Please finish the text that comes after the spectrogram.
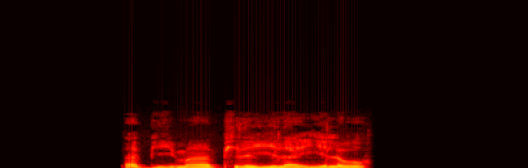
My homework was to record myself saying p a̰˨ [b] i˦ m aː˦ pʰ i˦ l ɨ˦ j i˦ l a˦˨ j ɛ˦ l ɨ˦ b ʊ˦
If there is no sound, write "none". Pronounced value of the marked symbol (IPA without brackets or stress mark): b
